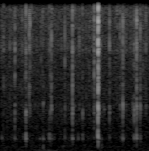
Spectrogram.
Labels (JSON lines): {"label": "ambient", "recorder": "HydroMoth"}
